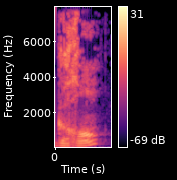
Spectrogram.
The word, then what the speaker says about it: grand: that this first form here for the masculine gr so you don't pronounce the final day will be exactly the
